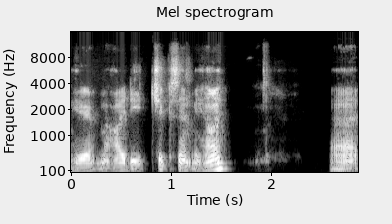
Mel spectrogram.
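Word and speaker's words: Csikszentmihalyi: sent me high uh if you want to pronounce that i've made it really easy for you because you just break it down into chick sent me high in brackets there um i got the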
